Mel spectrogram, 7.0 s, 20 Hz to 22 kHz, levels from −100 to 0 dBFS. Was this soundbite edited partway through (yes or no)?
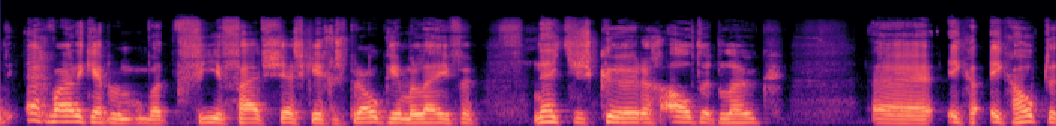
no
